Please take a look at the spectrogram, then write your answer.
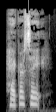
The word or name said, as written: hackersag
